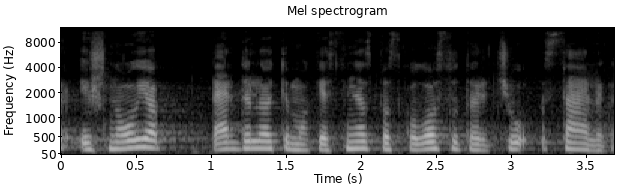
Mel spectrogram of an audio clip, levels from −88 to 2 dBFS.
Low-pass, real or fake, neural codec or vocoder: 10.8 kHz; real; none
